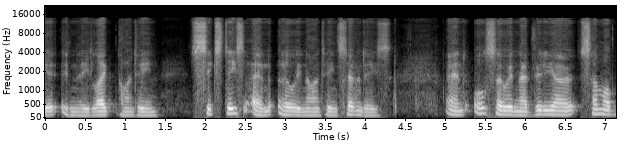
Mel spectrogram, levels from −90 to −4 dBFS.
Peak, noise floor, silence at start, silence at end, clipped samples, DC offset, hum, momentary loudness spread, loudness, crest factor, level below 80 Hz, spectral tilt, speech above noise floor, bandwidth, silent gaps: -2 dBFS; -47 dBFS; 0 s; 0 s; under 0.1%; under 0.1%; none; 9 LU; -20 LUFS; 20 dB; -58 dBFS; -5 dB/octave; 27 dB; 14 kHz; none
